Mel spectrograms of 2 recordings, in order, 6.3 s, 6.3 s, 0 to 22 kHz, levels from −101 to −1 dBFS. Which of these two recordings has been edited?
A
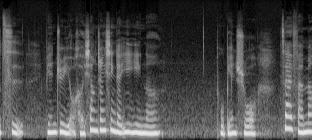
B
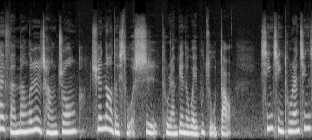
B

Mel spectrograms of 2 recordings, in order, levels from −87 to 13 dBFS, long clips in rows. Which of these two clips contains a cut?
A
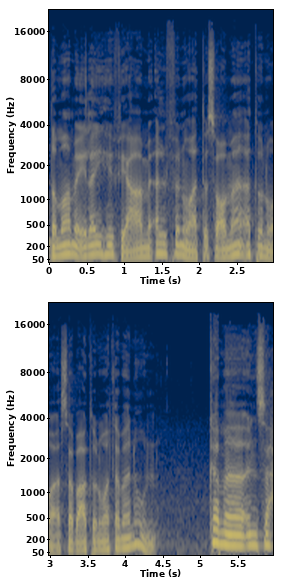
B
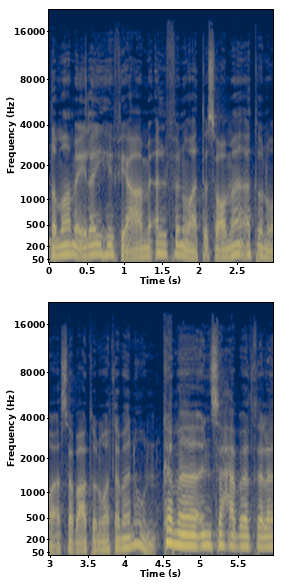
B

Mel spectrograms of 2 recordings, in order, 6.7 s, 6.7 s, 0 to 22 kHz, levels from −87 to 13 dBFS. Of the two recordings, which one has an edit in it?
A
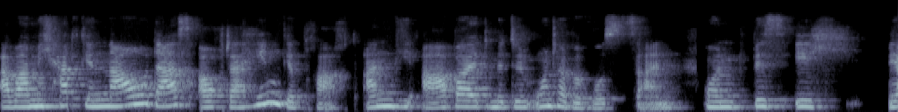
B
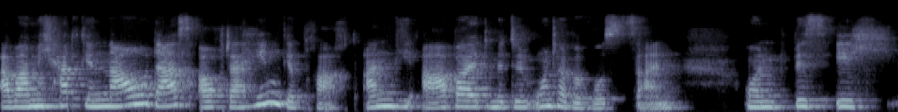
A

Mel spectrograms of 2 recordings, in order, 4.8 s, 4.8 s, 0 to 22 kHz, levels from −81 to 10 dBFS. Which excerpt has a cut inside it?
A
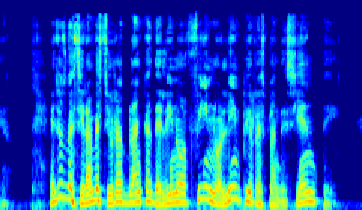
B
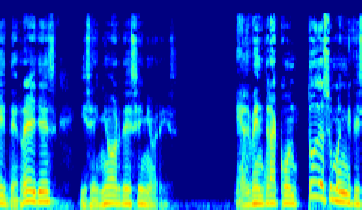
B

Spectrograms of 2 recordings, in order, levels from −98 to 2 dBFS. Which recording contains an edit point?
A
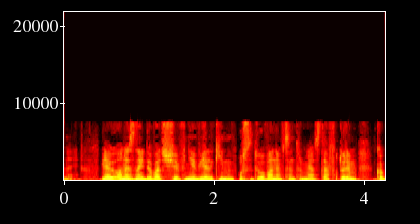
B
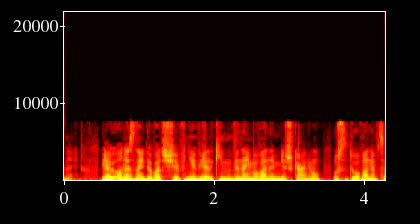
A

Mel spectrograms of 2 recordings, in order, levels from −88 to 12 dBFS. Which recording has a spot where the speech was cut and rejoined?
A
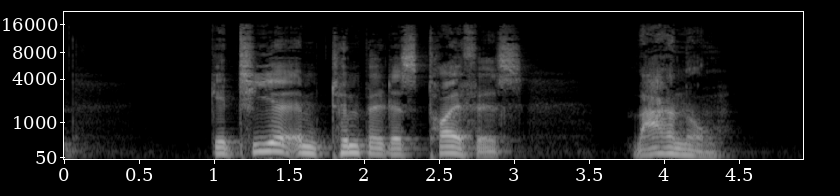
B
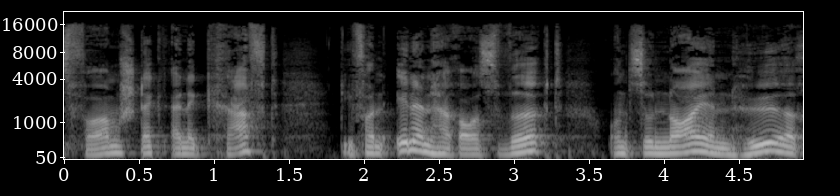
A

